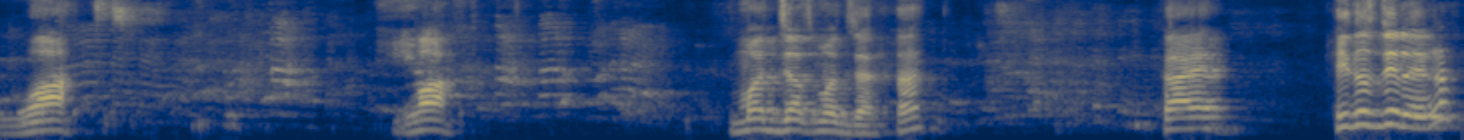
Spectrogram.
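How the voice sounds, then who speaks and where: A man's voice: high-pitched, animated, takes it slowly, pauses often, fairly bright tone. A man teaching a classroom of children, quizzing them with repeated questions and playful teasing.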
